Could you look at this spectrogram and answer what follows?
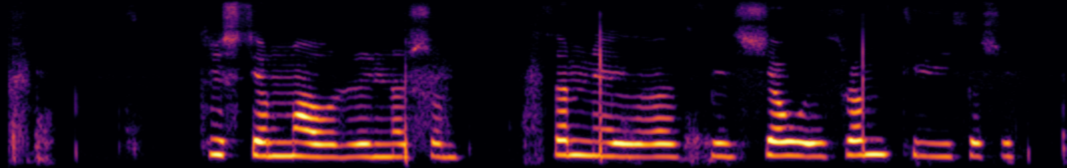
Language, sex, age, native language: Icelandic, other, 11, Icelandic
